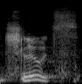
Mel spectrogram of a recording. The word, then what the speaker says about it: Schlutz: do it I mean if you're from Germany or anywhere in that side of the region schlutz is how they say it so which is a little bit which makes more sense with the spelling yeah the Lu you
